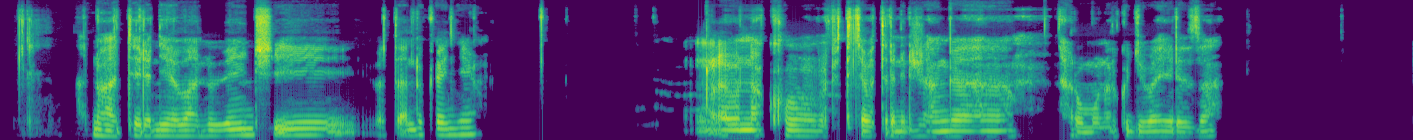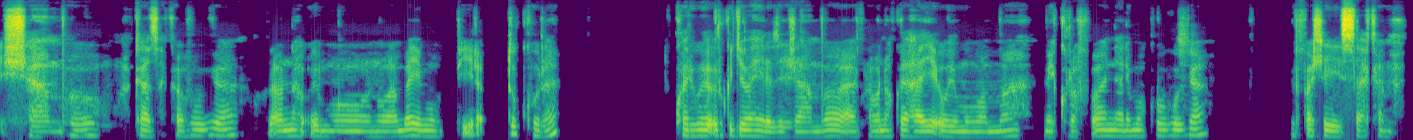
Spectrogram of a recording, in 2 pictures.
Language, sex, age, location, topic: Kinyarwanda, male, 25-35, Kigali, health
